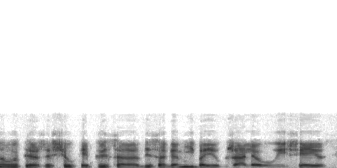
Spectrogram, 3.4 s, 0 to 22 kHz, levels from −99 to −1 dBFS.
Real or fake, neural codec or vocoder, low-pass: real; none; 7.2 kHz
